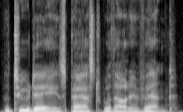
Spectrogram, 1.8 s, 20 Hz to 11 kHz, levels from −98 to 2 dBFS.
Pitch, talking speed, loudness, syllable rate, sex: 100 Hz, 195 wpm, -17 LUFS, 5.3 syllables/s, male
